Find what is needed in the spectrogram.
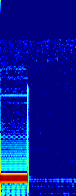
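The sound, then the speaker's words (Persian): Busy signal after a caller's phone line dropped: a single steady mid-pitched beep lasting about a quarter second cuts off sharply into near silence. “بله فکر کنم تماسشان قطع شده.”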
